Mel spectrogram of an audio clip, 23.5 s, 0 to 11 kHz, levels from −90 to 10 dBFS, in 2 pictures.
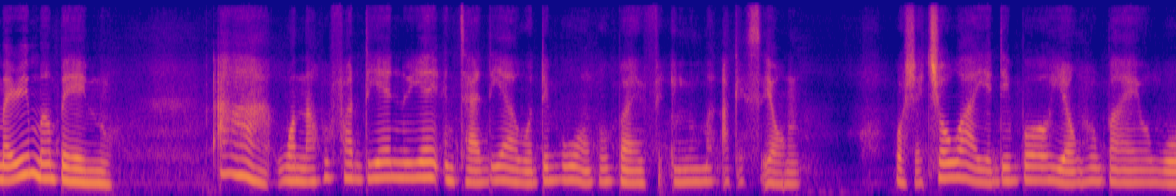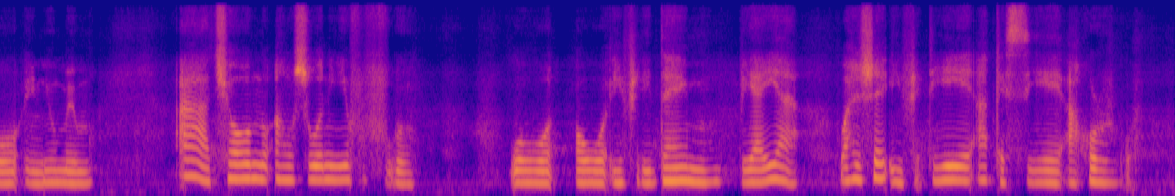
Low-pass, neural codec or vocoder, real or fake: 9.9 kHz; codec, 16 kHz in and 24 kHz out, 0.9 kbps, LongCat-Audio-Codec, four codebook decoder; fake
